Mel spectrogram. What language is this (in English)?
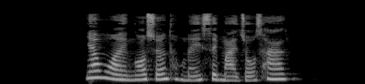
Cantonese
